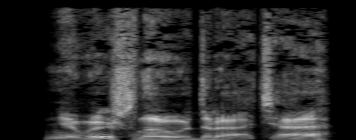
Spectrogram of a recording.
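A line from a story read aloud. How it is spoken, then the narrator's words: Barking shout. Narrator (Russian): рявкнул тот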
